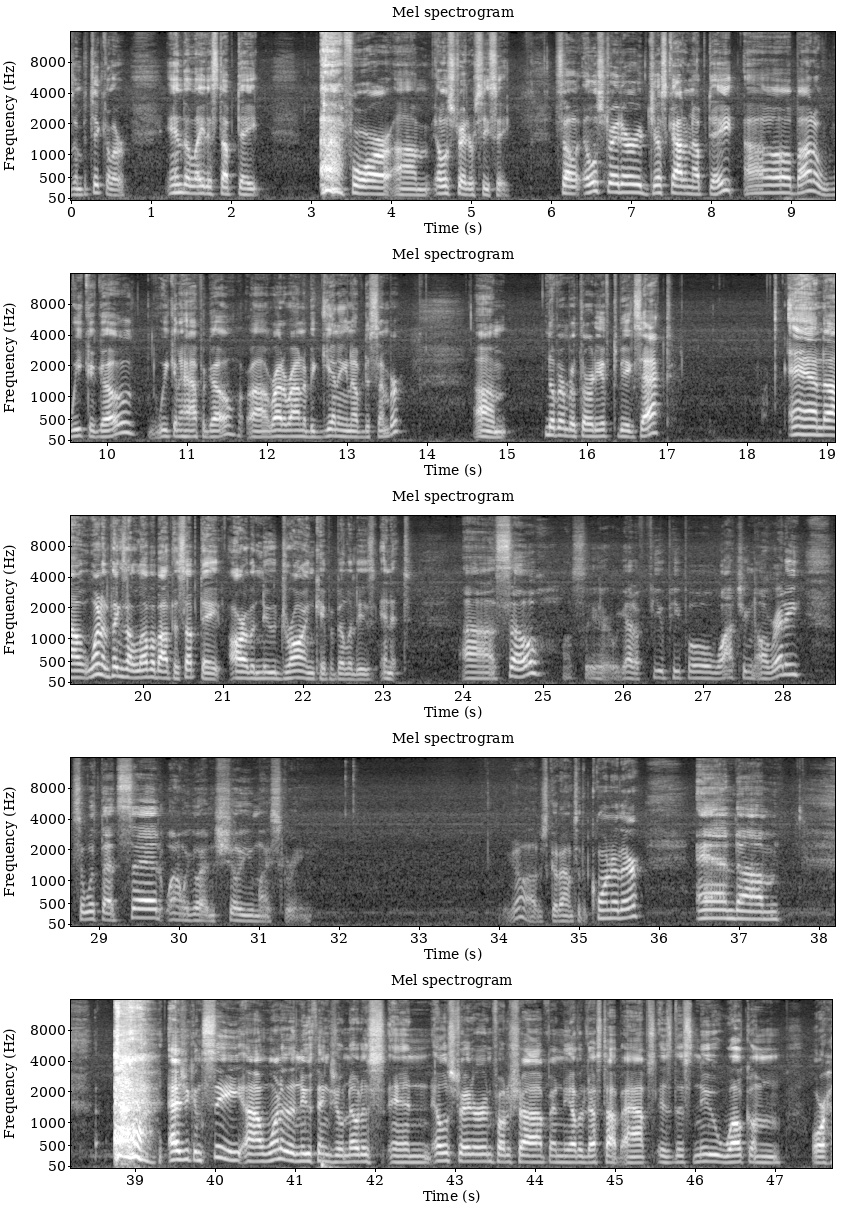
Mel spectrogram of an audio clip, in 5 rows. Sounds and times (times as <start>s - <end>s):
Speech: 0.0s - 2.4s, 3.1s - 13.8s, 14.6s - 17.1s, 18.4s - 23.4s, 24.0s - 31.7s, 34.0s - 35.8s, 36.5s - 37.6s, 39.0s - 47.7s.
